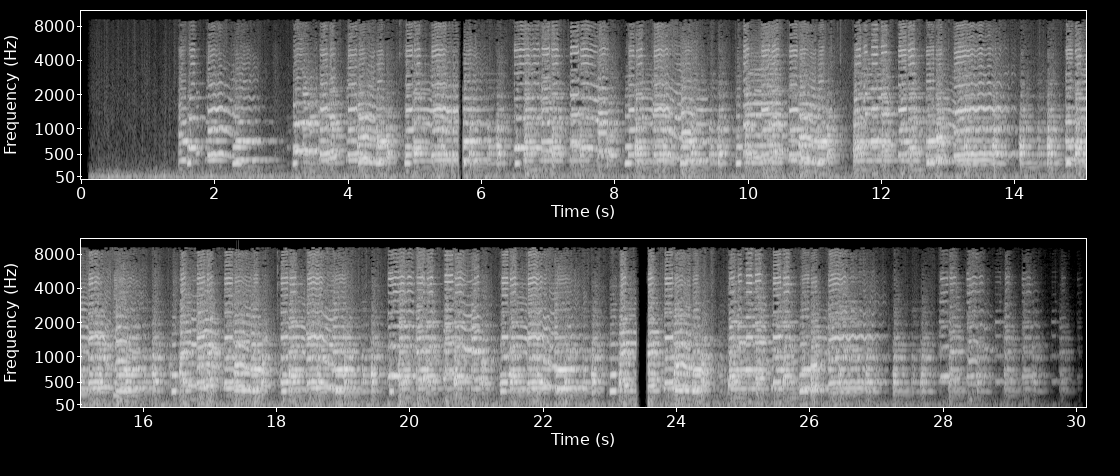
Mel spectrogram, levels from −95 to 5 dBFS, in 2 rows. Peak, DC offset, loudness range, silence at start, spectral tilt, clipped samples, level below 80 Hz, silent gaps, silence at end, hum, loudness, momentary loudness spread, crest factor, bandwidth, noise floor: 0 dBFS; under 0.1%; 4 LU; 0.15 s; -3 dB/octave; under 0.1%; -36 dBFS; none; 0.3 s; none; -13 LUFS; 9 LU; 14 dB; 9.6 kHz; -41 dBFS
